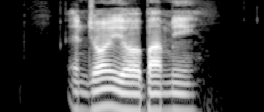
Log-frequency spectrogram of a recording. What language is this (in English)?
English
